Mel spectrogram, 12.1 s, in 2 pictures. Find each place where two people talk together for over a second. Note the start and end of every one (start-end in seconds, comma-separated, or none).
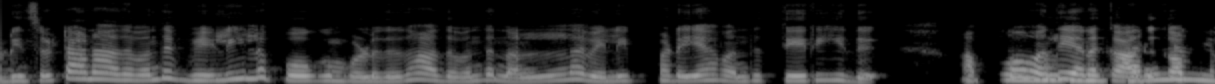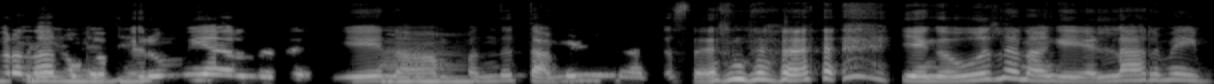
4.9-6.7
